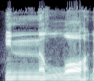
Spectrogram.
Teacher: سکتے ہیں. ان اللہ لفظ اللہ کو موٹا ادا کریں گے، نون مشدد پہ غنہ ضروری ہے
